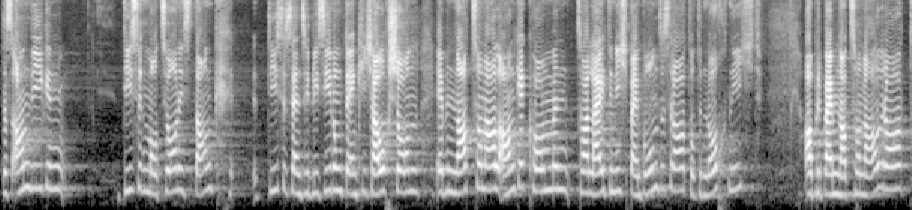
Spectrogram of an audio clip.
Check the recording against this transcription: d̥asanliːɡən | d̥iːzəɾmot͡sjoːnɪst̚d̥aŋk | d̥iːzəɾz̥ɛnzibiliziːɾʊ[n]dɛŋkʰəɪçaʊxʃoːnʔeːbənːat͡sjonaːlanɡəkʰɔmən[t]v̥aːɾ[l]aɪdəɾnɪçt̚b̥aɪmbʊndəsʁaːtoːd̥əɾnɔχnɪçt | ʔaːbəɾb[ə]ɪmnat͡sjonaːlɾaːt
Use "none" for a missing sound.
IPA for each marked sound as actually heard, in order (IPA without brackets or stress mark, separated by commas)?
ŋ, t͡s, l, a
